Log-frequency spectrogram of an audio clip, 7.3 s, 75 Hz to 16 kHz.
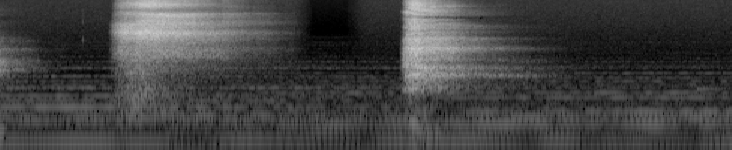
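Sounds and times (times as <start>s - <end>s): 
long deep nasal inhale: 1.1s - 2.8s, 4.0s - 5.5s
sharp forceful mouth exhale: 1.2s - 2.7s, 4.0s - 5.3s.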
